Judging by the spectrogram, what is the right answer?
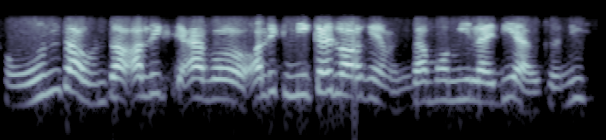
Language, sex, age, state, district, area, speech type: Nepali, female, 45-60, West Bengal, Jalpaiguri, urban, conversation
